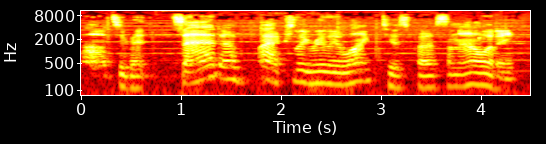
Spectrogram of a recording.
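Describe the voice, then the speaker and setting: A man's voice: mid-range voice, expressive, moderate pace, sharp tone, soft background music. A young man giving a casual episode review as a reaction host, thinking aloud with some hesitation. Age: young adult. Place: small living room, indoors.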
